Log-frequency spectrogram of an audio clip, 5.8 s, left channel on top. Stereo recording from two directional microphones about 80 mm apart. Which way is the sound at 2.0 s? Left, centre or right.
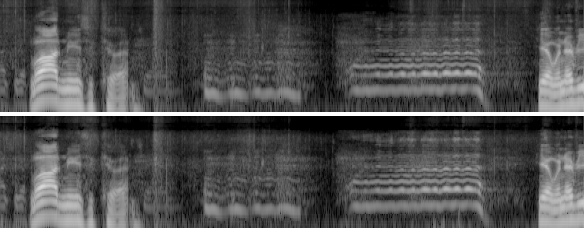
Centre.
